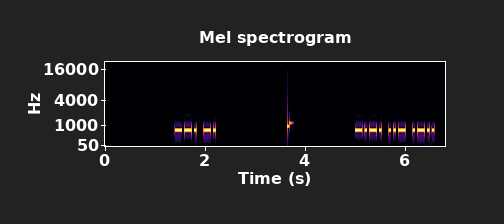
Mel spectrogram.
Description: Morse code, heard as a keyed tone, about 25 wpm, 700 Hz. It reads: GN CUL
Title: Top 90 QSO Elements 25wpm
